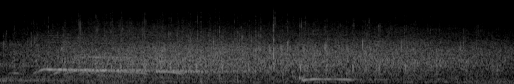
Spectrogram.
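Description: Steady, sustained applause fills the room at the listing ceremony of Ecos (India) Mobility & Hospitality Limited, while a voice speaks briefly over the clapping.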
